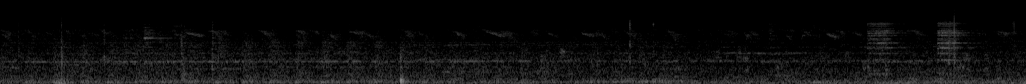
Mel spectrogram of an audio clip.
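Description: Birds chirping in a long run of short, high, falling notes over a faint steady whine, with one sharp click about four seconds in.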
